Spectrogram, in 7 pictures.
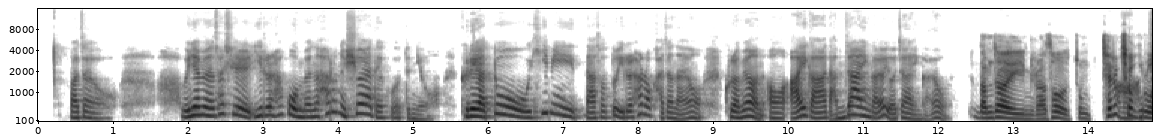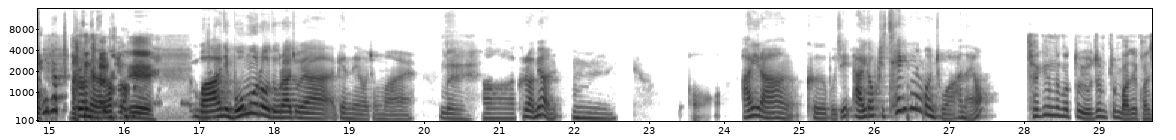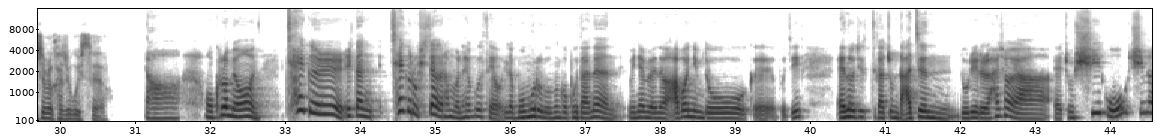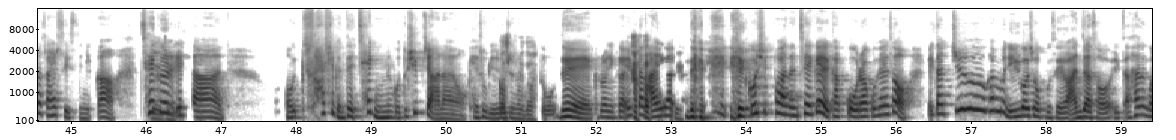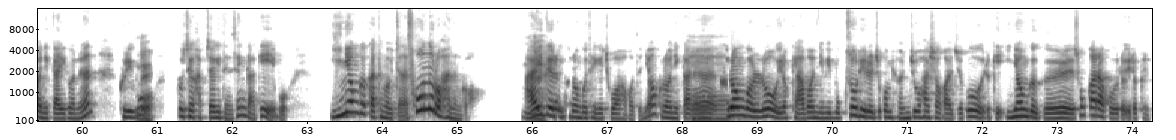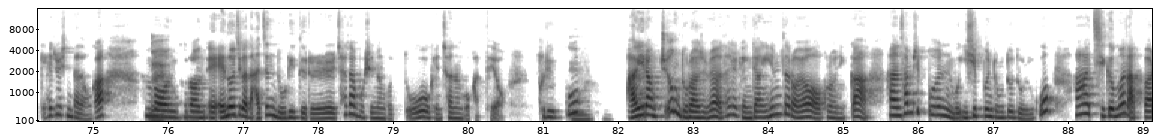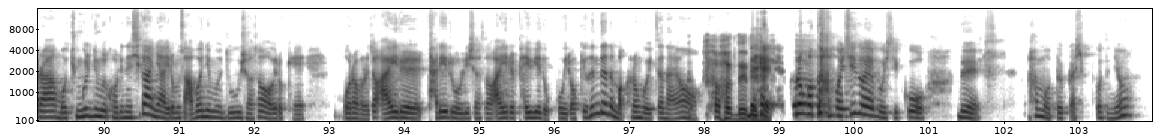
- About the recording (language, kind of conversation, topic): Korean, advice, 회사와 가정 사이에서 균형을 맞추기 어렵다고 느끼는 이유는 무엇인가요?
- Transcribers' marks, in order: tapping; sigh; laughing while speaking: "체력적으로 뭔가"; laugh; other background noise; teeth sucking; laughing while speaking: "네 읽고"; laugh; laugh; laughing while speaking: "네"; laughing while speaking: "한번"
